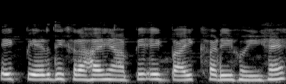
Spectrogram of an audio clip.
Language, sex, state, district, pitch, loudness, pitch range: Hindi, female, Chhattisgarh, Bilaspur, 225 Hz, -15 LUFS, 215-240 Hz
